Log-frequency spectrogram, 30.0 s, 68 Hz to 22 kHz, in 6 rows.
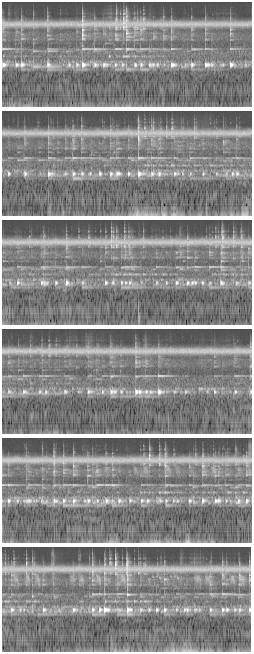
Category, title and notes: Soundscapes > Nature
Bells and Cows, Lod Cave, Thailand (March 10, 2019)
Recording of cow bells and ambient animal sounds near Lod Cave, Thailand. Peaceful rural environment with occasional distant echoes.
peaceful, Thailand, Lod, animals, field, recording, cows, rural, bells, echo, Cave, ambient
